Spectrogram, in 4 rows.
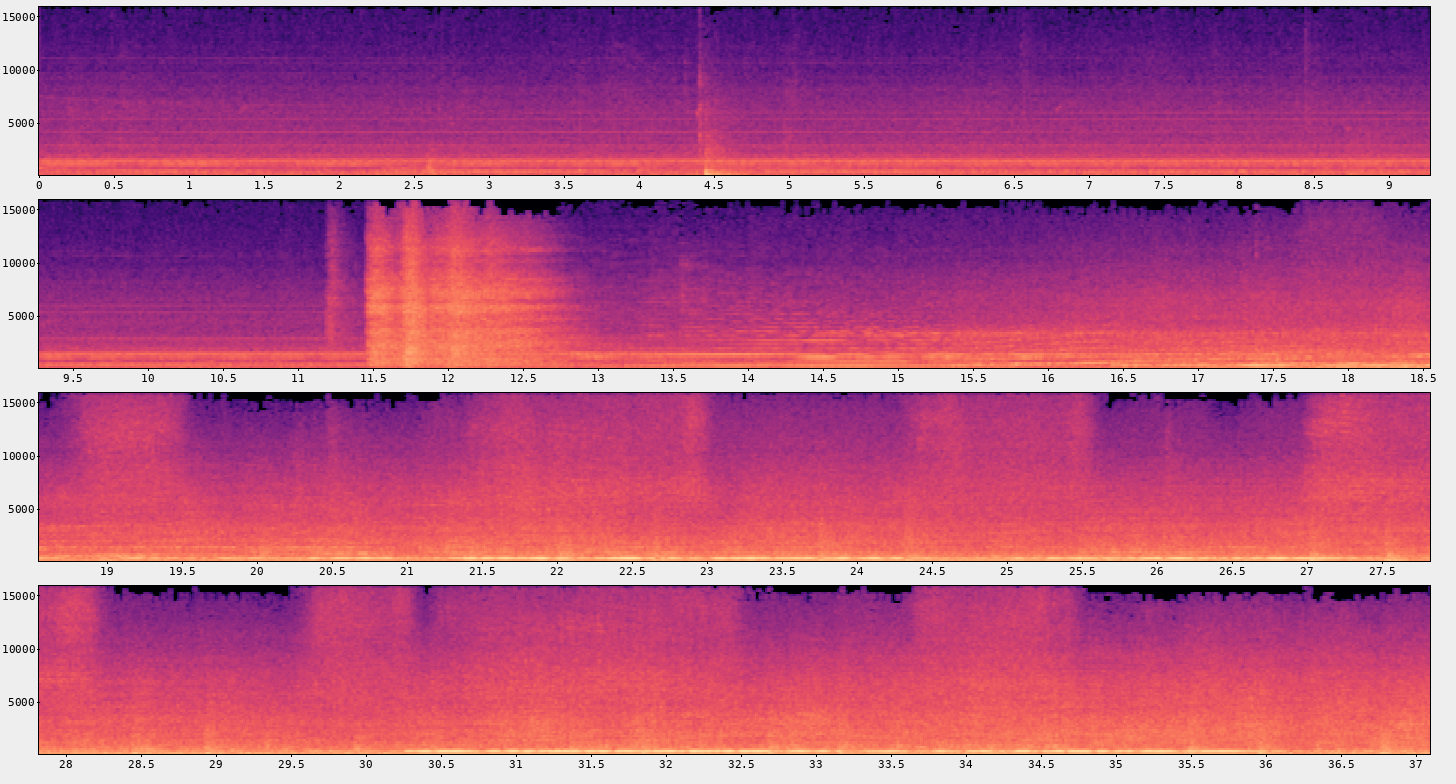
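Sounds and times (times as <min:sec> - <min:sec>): train running noise: 0:10.9 - 0:37.0
electric train motor whine: 0:12.6 - 0:37.0.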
